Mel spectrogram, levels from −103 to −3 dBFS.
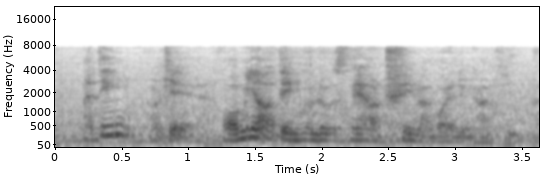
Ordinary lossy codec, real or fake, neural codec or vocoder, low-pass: none; fake; codec, 16 kHz, 4 kbps, FunCodec, trained on LibriTTS, 50 frames a second; none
